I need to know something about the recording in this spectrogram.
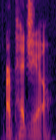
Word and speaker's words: arpeggio: Peggy Oh will here here's how it's pronounced I pity you arpeggio the notes of a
